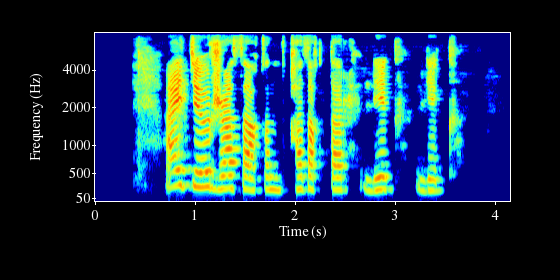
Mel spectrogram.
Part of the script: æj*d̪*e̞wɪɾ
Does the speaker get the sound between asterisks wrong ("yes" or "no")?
yes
